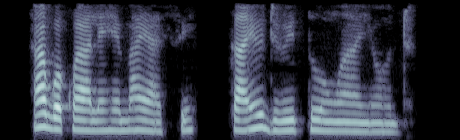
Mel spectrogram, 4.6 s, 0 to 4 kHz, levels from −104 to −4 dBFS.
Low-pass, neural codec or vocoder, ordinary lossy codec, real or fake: 3.6 kHz; vocoder, 24 kHz, 100 mel bands, Vocos; MP3, 32 kbps; fake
